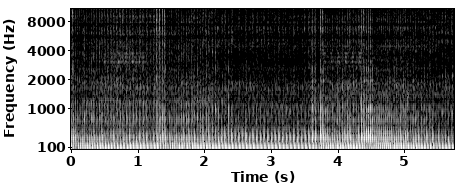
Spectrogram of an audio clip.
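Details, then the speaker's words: 1984 Honda ATC 200 three-wheeler single-cylinder engine run during oil change to recheck the oil level after refilling; steady, even low thumping with regular firing pulses, no knocks or misses, normal healthy idle. "So what I'm going to do is to start up the engine, let it run for a bit."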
